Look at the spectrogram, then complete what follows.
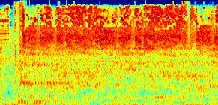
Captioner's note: lasers blasting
